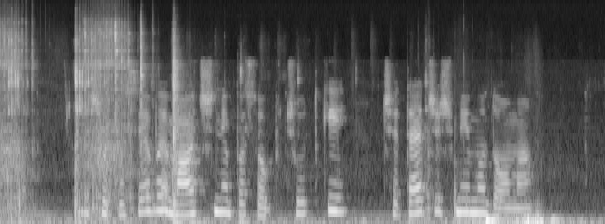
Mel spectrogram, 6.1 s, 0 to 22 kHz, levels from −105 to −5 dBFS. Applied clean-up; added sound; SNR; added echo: none; Bicycle; 0 dB; none.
